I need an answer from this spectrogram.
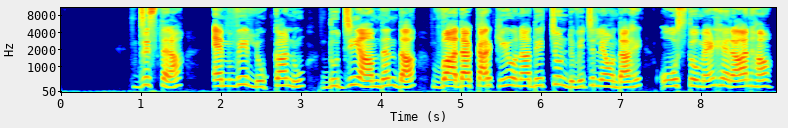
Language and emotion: Punjabi, disgusted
